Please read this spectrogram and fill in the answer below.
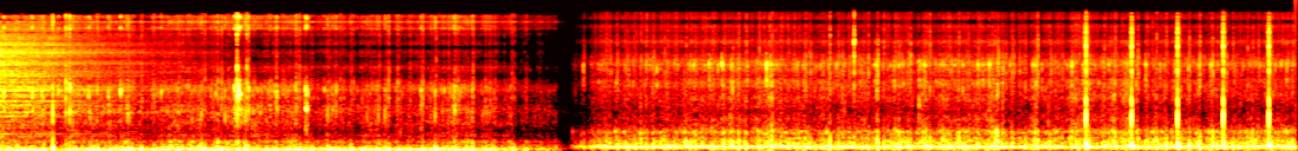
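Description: Mountain bike riding a dirt trail, heard through an action camera: a steady low rumble of wind and tyres, with the bike rattling and clicking over rough ground. The sound fades out briefly a little over five seconds in, then picks up again with more frequent clicks.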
